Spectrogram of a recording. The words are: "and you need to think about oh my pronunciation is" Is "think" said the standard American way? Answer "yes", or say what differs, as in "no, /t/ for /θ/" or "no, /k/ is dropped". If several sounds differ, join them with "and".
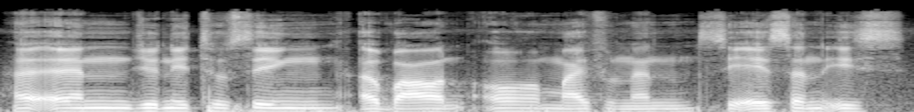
no, /s/ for /θ/ and /k/ is dropped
